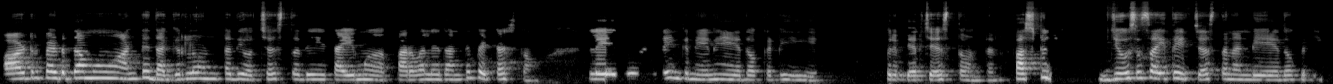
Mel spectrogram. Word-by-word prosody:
Order 275 +2 +3
పెడదాము 295 +1 +5 0.3
అంటే 260 +4 0
దగ్గరలో 235 +5 -1
ఉంటది, 250 -1 -3
ఒచ్చేస్తది, 235 +1 -2 0.2
టైం 215 +1 +2 0.4
పర్వాలేదంటే 225 +3 -2
పెట్టేస్తాం. 245 -6 -3 0.6
లేదు 485 0 +4
అంటే 485 -11 -6
ఇంక 275 -2 -3
నేనే 230 +1 -3 0.2
ఏదోక్కటీ 210 +1 -6 1.0
ప్రిపేర్ 210 -2 -3
చేస్తూ 210 0 +1
ఉంటాను. 190 +1 -11 0.2
ఫస్ట్ 250 +4 +6 0.7
జ్యూసెస్ 285 +3 +6
అయితే 265 +2 0
ఇచ్చేస్తానండి 230 -3 -3
ఏదో 210 +1 -5
ఒకటి. 215 -1 -13
235 Hz, 105 wpm, -19 LUFS, 215-265 Hz, 1.0 s, ఫస్ట్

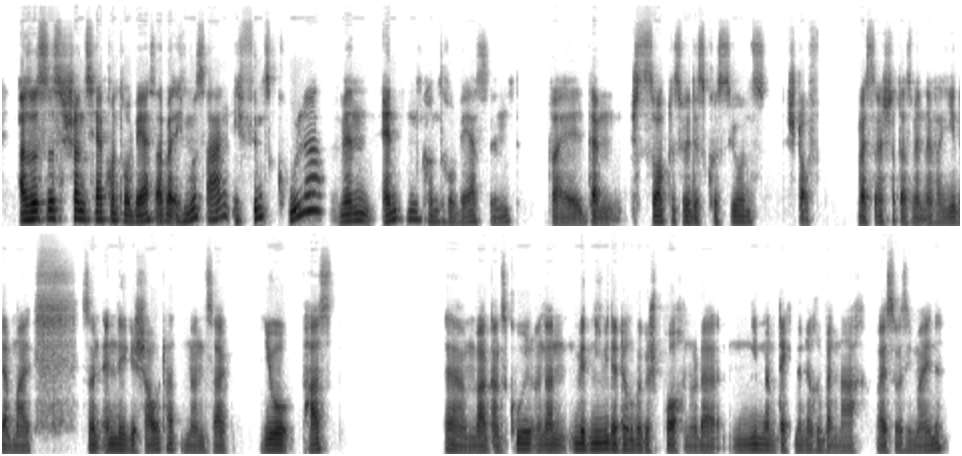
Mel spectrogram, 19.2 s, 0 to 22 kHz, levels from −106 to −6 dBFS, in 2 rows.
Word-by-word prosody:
Also, 125 +2 +11
es 140 +1 +7
ist 155 0 +6
schon 150 -2 +7
sehr 130 0 +5
kontrovers, 115 -1 +4
aber - - +6
ich 105 - -4
muss 160 +9 +2
sagen, 145 +9 +1
ich 115 0 -7
find 160 +5 +2
es - - -8
cooler, 280 +3 +3
wenn 115 0 +1
Enden 140 -1 +2
kontrovers 95 -2 -7
sind, 85 +7 -11 0.3
weil 80 -1 -3
dann 85 -5 -2
sorgt 100 -1 0
es 95 - -7
für 100 - -1
Diskussionsstoff. 95 0 -6 0.4
Weißt - - -1
du, - - -3
anstatt - - -4
dass - - -4
wenn - - -6
einfach 85 0 -7
jeder 85 +1 -3
mal 85 0 -5 0.5
so 90 - -3
'n 90 - -2
Ende 95 +1 +1
geschaut 90 +3 -1
hat 100 0 -5
und 90 - -12
dann 80 -2 -6
sagt: 85 +1 -4 0.3
„Ja, 95 0 +5 0.2
passt” - - 0 1.2
ähm, 85 -4 -3
war 80 0 +2
ganz 85 -2 -4
cool 100 -1 +3
und 90 -2 -6
dann 90 -1 -2
wird 105 0 +2
nie 105 - +4
wieder 105 -3 +3
darüber 95 -1 -1
gesprochen 90 -3 -2
oder 80 -1 -5
niemand 90 -1 -4
denkt 90 - -2
mehr 85 -1 -8
darüber 85 -2 -6
nach. 80 0 -10
Weißt - - -3
du, - - -7
was - - -8
ich 80 - -10
meine? 85 +8 -6
95 Hz, 200 wpm, -25 LUFS, 85-110 Hz, 1.2 s, Also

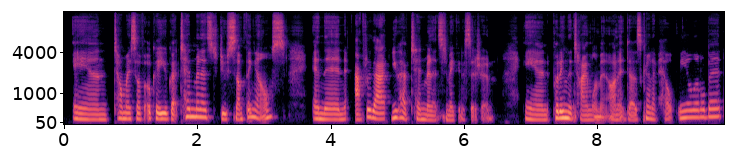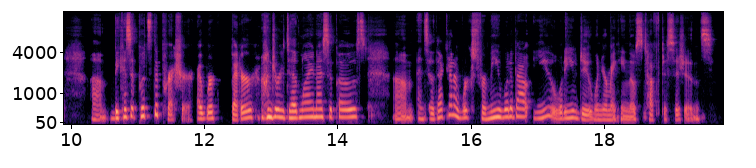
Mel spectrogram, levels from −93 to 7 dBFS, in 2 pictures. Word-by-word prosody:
and 165 -3 -1
tell 195 -1 -2
myself, 185 -1 0
"Okay, 195 -1 0
you've 185 0 +6
got - - -3
10 255 0 +4
minutes 240 -2 +3
to - - -14
do 175 -1 0
something 180 +8 0
else, 240 +1 -2 0.4
and 185 -2 +2
then 170 0 -1
after 165 +9 +2
that, 180 -4 +2
you 220 +2 +3
have 185 -5 -2
10 170 -3 -3
minutes 150 -2 -4
to - - -6
make 145 0 -7
a - - -10
decision." - - -9 0.5
And 160 -3 -3
putting 215 0 +8
the 195 - +5
time 155 -2 -4
limit 245 +4 -5
on - - -3
it - - -7
does - - -5
kind 190 -4 -2
of 165 - -15
help - - -10
me 215 +2 +1
a 230 - 0
little 235 +1 -1
bit, 255 +1 -1 0.4
um, 170 +7 -7
because 235 +5 +5
it 260 - -2
puts 270 0 +3
the 325 - +3
pressure. - - -5
I 185 - +3
work 200 +1 0 0.2
better 200 +8 +2
under 245 +1 +8
a 230 - +3
deadline, 230 +3 +3
I 250 - +4
suppose, 245 +1 +1 0.4
um, 220 -1 -5
and 180 -1 -6
so 180 - -1
that 230 +5 -2
kinda 310 -2 0
works 225 -1 -3
for 185 - -2
me. 220 +6 +5
What 245 +2 +3
about 255 -1 -1
you? 225 +8 -2
What 195 - -2
do 205 - +1
you 220 0 +1
do 170 -5 0
when 155 - -5
you're 160 - -3
making 90 - -5
those 85 0 -2
tough - - -8
decisions? - - -5
210 Hz, 225 wpm, -23 LUFS, 175-240 Hz, 0.5 s, putting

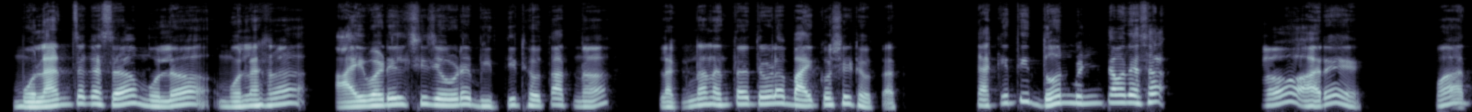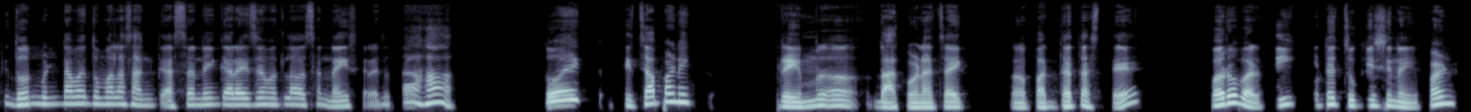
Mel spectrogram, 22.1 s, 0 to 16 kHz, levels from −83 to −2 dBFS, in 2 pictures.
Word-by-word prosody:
मुलांचं 135 +10 +5
कसं 185 +1 +4
मुलं 155 +5 +2 0.2
मुलांना 155 +10 +2 0.4
आई-वडिलशी 155 +9 +4
जेवढी 165 +1 +4
भीती 135 +4 -3
ठेवतात 155 +2 +1
ना, 130 +2 -1 0.4
लग्नानंतर 165 +9 0
तेवढ्या 195 +2 +3
बायकोशी 165 +5 +3
ठेवतात. 140 - -3 0.6
त्या 150 - +1
किती 210 - -4
2 205 +8 +3
मिनिटांमध्ये 210 +2 +2
असं 235 +4 +1 0.8
हो, - - +1
अरे, - - +2 0.6
मग - - 0
ती - - -9
2 175 +2 -1
मिनिटांमध्ये 190 +1 -2
तुम्हाला 185 0 -2
सांगते. 155 -3 -5
असं 165 +5 -3
नाही 175 +1 -4
करायचं 170 0 -1
म्हटलं, 175 -1 -3
असं 165 0 -8
नाहीच 135 +2 -3
करायचं. 180 - -10
तर 120 - -2
हां, 230 +2 +1 0.7
तो - - +4
एक 300 0 +2 0.3
तिचा 150 +7 +1
पण 245 0 +3
एक 235 -1 +1 0.6
प्रेम 130 +2 +2
अ, 150 -1 +1 0.2
दाखवण्याचा 115 0 +1
एक 120 -1 +1 0.4
अ, 110 - -1
पद्धत 120 +5 0
असते. 140 +5 -1 0.6
बरोबर. 215 - +5
ती 155 +10 -4
कुठे 160 +3 -1
चुकीची 150 0 -2
नाही, 120 -6 0
पण 180 +6 +3
165 Hz, 145 wpm, -23 LUFS, 135-185 Hz, 0.8 s, मुलांचं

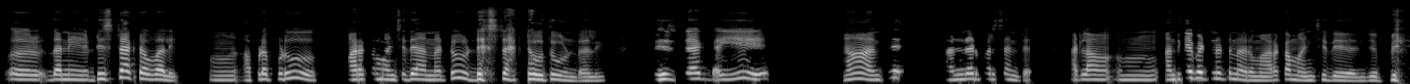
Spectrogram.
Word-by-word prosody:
ఆహ్, 225 -2 +2 0.2
దాన్ని 225 0 +3 0.2
డిస్ట్రాక్ట్ 280 +4 +4
అవ్వాలి. 225 -6 +3 0.4
హ్మ్. 205 0 -5 0.2
అప్పుడప్పుడు 245 +5 0 0.6
మరక 230 +2 +3
మంచిదే 225 +2 +2
అన్నట్టు 210 +5 -2 0.2
డిస్ట్రాక్ట్ 245 0 +2
అవుతూ 225 +1 +4
ఉండాలి. 175 0 -5 0.6
డిస్ట్రాక్ట్ 245 +2 +3
అయ్యి. 250 +7 -1 1.0
ఆ! - - +1 0.2
అంటే 215 +10 -3 0.5
100% 235 -2 -2 0.5
అట్లా 225 0 0 0.3
హ్మ్, 210 -1 -3 0.2
అందుకే 240 +7 +3
పెట్టినట్టు 270 -1 +2
ఉన్నారు 205 -4 0
మరక 210 +5 -3
మంచిదే 190 0 -3
అని 170 +1 -8
చెప్పి. 180 +5 -1
225 Hz, 110 wpm, -22 LUFS, 210-245 Hz, 1.0 s, డిస్ట్రాక్ట్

